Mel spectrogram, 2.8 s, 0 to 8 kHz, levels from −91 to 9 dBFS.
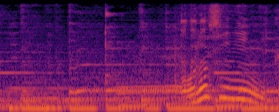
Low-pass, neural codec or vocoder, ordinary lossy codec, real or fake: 7.2 kHz; autoencoder, 48 kHz, 128 numbers a frame, DAC-VAE, trained on Japanese speech; none; fake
